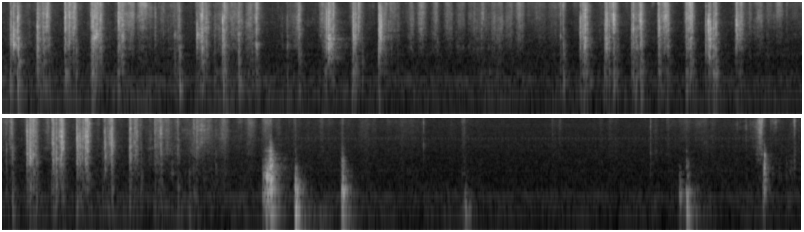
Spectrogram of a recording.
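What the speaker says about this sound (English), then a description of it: "So let's pull some more cards here." Tarot cards shuffled by hand during a love reading: quick riffling and snapping bursts in close, fairly loud runs, followed by a few separate slaps as cards are pulled and laid down, with no talking.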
